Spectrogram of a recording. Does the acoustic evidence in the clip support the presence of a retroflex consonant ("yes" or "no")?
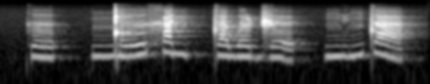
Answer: yes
